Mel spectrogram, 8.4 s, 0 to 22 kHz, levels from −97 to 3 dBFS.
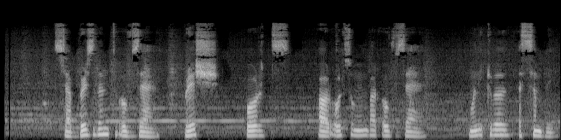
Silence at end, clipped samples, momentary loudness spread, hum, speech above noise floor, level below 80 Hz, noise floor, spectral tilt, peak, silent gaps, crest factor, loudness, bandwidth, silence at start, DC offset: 0 s; under 0.1%; 18 LU; none; 26 dB; -64 dBFS; -48 dBFS; -5 dB/octave; -2 dBFS; none; 22 dB; -23 LUFS; 11.5 kHz; 0.1 s; under 0.1%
